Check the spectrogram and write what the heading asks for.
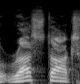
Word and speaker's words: Rhus Tox: So Rhus Tox, folks, is spelled R H U S. Tox T O X, which stands for toxicodendron.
